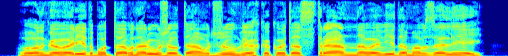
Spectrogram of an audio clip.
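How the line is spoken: Gloomy grumble. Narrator (Russian): мрачно нахмурившись, буркнул Хасим

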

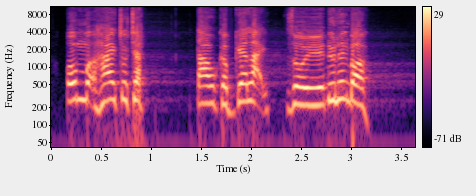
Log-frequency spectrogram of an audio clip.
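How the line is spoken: Panicked shout. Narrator (Vietnamese): Hoảng quá, Hai Hùng hét

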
